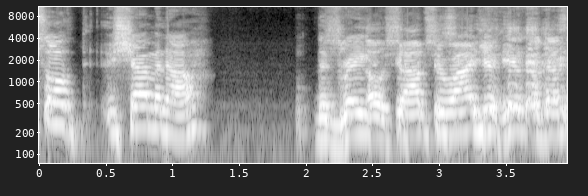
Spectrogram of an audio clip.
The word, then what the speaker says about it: Charania: The great Sham Charania.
